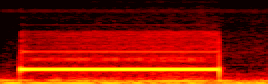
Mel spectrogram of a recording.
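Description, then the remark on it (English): A single steady telephone ringing tone hums for about two seconds as a call is placed to a man's wife, then cuts off abruptly, clear and fairly loud over a faint low rumble, with no one speaking. “I'm going to call her right now and see if I can make this happen.”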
